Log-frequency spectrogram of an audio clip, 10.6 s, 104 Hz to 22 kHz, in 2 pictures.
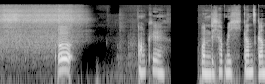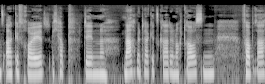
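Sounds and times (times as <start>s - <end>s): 
coffee machine hissing after making coffee: 0.0s - 1.8s
speech: 1.1s - 1.5s, 2.8s - 3.4s, 4.0s - 10.5s.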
